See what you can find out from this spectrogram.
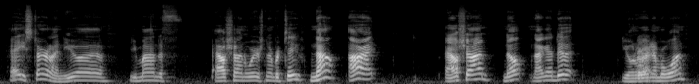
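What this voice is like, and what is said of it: Poor imitation of another person's voice. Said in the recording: “my Spurrier imitation was awful ... It's getting better. It really is getting better. It's because you're doing shorter sentences.”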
